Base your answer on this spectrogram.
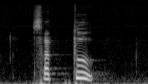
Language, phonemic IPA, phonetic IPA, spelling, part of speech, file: Tamil, /tʃɐt̪ːɯ/, [sɐt̪ːɯ], சத்து, noun, Ta-சத்து.ogg
- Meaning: 1. truth, reality 2. that which exists through all times; the imperishable 3. content 4. nutrient (source of nourishment) 5. the principal of life and activity, power, strength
